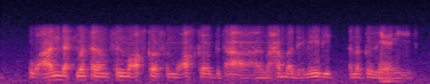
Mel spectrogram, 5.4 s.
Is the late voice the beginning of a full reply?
No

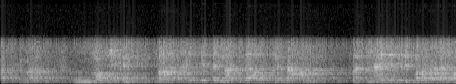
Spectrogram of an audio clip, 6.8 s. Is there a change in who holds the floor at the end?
No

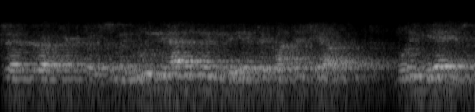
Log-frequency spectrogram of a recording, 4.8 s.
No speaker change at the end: Yes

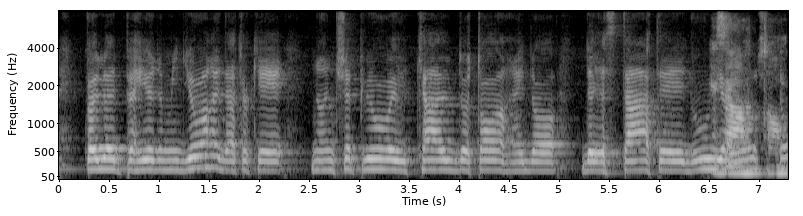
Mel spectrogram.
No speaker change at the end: No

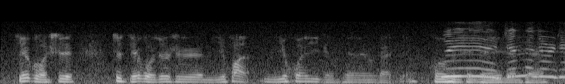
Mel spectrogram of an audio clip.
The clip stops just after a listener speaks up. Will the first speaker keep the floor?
No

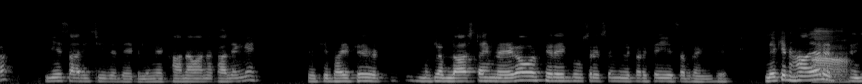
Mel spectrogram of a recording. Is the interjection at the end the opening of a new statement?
No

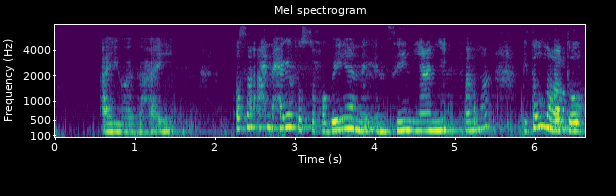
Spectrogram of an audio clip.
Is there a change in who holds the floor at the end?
No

